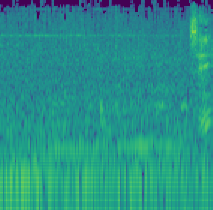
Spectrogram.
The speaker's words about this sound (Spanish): El coche de Miles circula por la noche.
